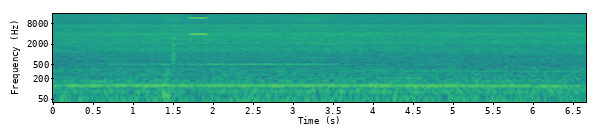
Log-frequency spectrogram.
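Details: 2012 Honda CR-V 2.4L after an intake leak repair fixed a lean code, codes cleared: an even, steady low hum with no hiss, surging or hunting. Normal idle.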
